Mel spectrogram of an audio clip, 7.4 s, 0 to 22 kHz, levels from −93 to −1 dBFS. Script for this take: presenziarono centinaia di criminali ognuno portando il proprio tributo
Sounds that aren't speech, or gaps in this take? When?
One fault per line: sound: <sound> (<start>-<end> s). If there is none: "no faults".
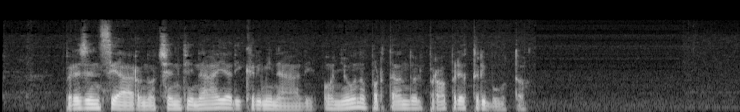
no faults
